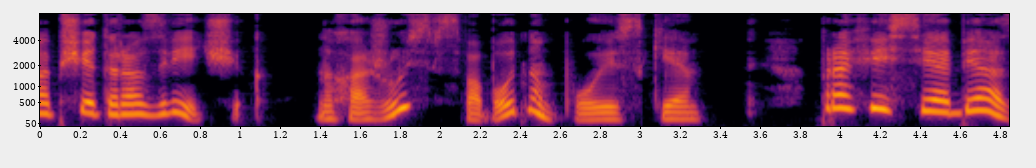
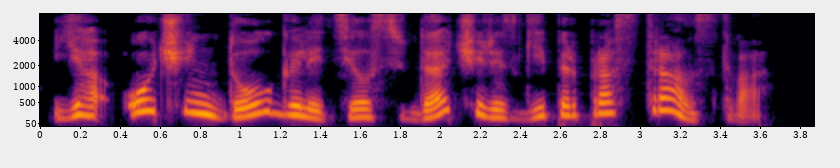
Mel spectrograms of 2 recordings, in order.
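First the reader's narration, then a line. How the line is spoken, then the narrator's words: Calm explanation. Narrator (Russian): спокойно пояснил Дрык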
